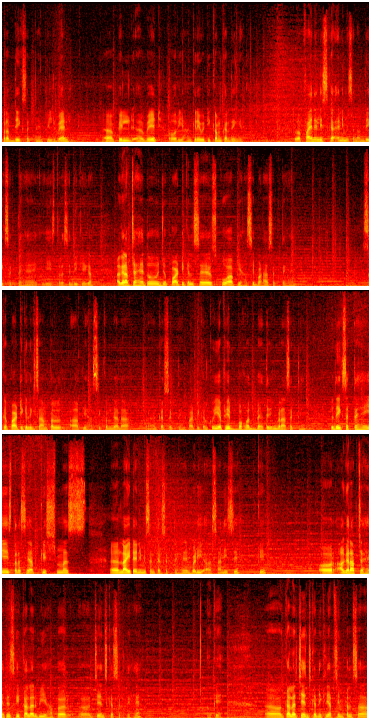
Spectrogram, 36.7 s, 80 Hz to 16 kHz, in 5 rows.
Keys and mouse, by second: 0.8-10.5 middle drag, 5.9 space, 10.5 space, 16.6-19.9 middle drag, 19.9 space, 26.4-34.1 drag, 26.4-34.1 middle drag, 26.4-34.1 right drag, 34.1 space, 35.6-36.6 drag.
